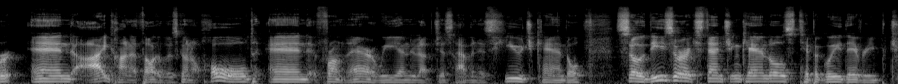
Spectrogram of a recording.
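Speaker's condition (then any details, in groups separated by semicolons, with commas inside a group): No condition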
